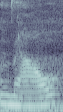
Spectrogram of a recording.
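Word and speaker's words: Mau: Back to our Catwoman hashback, but 3 Egyptian Miu or Mayu? Or Miu, I think that's how you pronounce it. – The cat? – Yeah. – It's an Egyptian Mao. – Oh, it's called a... – Did you not... – It's called a Mao.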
